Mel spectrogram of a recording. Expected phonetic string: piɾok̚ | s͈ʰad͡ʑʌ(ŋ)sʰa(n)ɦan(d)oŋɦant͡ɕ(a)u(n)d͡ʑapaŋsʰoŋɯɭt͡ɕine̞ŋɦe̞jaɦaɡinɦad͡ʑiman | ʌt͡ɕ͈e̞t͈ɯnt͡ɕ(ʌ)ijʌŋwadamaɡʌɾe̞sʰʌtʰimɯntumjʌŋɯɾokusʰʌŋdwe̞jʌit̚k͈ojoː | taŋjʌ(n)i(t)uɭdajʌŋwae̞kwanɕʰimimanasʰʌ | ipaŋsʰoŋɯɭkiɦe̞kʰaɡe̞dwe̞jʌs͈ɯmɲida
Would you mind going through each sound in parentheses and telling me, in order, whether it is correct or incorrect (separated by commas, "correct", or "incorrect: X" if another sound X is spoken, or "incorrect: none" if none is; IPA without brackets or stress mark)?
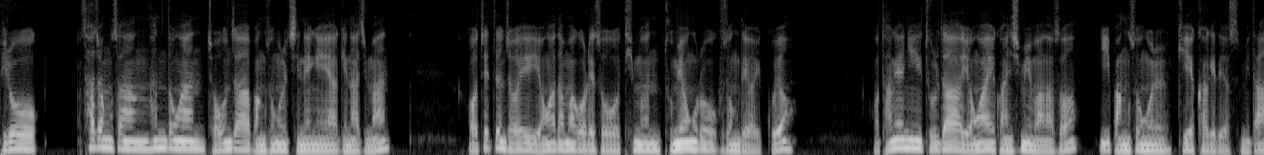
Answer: correct, incorrect: ŋ, correct, incorrect: ʌ, correct, correct, incorrect: ɲ, correct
